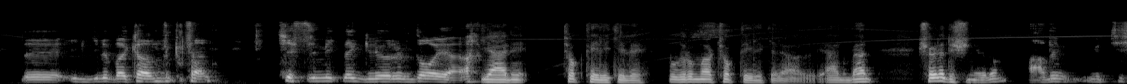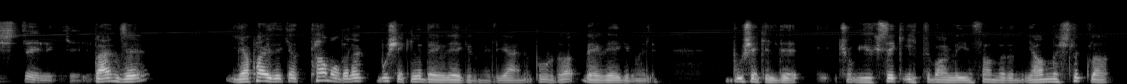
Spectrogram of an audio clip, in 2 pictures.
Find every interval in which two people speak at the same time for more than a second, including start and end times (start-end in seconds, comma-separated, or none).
none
